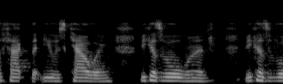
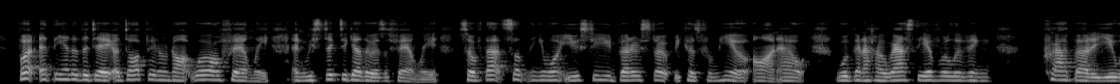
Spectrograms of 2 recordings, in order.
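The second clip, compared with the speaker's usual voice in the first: ordinary delivery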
